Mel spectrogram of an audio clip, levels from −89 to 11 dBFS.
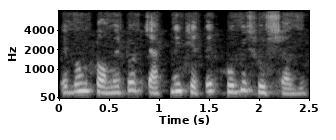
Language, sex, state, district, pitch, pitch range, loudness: Bengali, female, West Bengal, North 24 Parganas, 220 Hz, 200-250 Hz, -18 LUFS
